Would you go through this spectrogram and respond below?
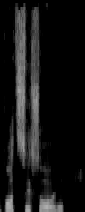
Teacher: lo o più Fosco come in pozzo e sole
